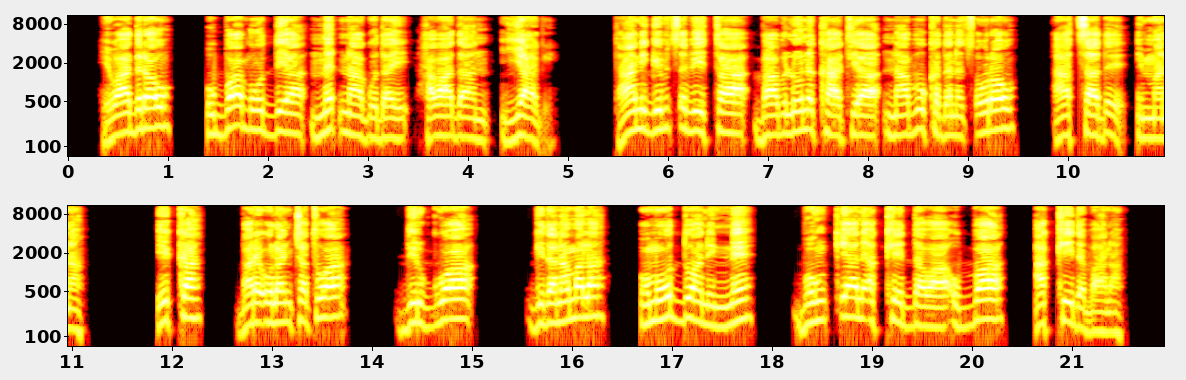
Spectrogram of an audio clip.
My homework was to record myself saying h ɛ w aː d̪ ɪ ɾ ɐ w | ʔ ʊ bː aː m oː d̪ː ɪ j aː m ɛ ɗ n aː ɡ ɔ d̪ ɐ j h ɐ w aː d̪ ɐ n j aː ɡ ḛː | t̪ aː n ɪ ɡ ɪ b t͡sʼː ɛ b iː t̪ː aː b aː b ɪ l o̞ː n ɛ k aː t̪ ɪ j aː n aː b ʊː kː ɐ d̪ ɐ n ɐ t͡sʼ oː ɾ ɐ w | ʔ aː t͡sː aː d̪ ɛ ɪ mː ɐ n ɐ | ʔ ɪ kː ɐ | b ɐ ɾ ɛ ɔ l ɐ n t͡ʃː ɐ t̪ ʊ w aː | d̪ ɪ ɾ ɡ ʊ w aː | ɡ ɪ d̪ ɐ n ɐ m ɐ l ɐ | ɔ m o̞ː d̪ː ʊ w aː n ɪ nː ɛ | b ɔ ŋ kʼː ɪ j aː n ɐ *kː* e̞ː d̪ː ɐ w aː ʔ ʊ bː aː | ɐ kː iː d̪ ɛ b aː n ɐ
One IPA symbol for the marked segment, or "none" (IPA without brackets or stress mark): kː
